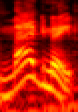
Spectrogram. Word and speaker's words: magnate: Miss Ellie, it's pronounced magnate.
